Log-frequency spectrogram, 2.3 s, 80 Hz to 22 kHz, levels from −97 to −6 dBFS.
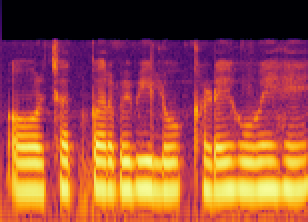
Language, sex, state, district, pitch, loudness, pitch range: Hindi, female, Rajasthan, Jaipur, 185 Hz, -13 LUFS, 180-185 Hz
